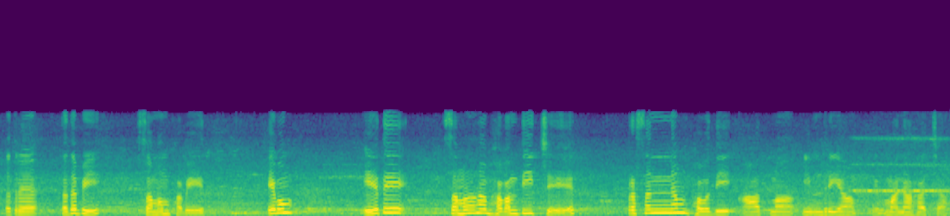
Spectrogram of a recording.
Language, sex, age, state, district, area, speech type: Sanskrit, female, 45-60, Kerala, Kollam, rural, spontaneous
